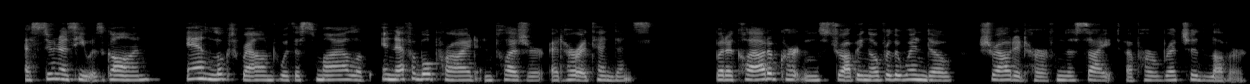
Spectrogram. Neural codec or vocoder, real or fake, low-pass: none; real; 7.2 kHz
